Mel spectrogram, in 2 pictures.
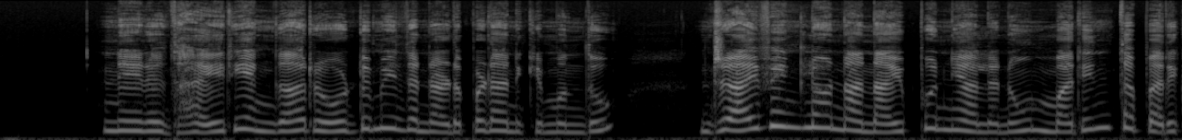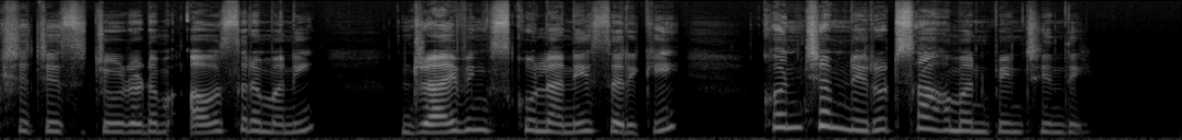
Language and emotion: Telugu, sad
